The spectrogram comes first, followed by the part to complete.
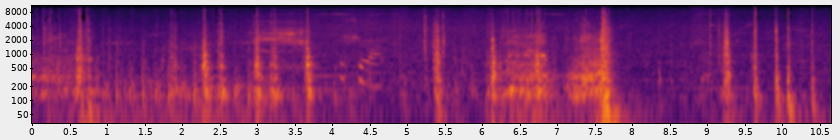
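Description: Irregular clicks and knocks from a toddler handling the steering wheel and controls inside a parked van's cabin, mixed with a child's short wordless vocal sounds.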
